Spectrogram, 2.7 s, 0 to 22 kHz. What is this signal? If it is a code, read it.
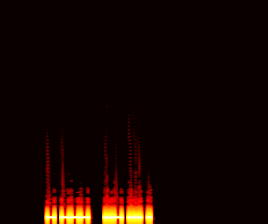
Morse code, heard as a keyed tone, about 50 wpm, 700 Hz. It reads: TO USE
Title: Sets of 2 Words 50wpm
